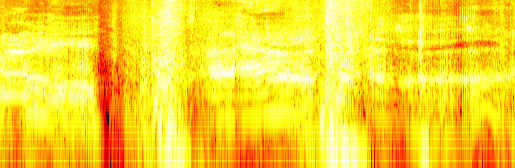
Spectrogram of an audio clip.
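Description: A blade stabs into flesh with wet thuds.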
